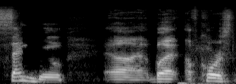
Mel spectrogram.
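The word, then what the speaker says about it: Cang Du: I used to call him Kangdu, Chengdu, but it's Sangdu.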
